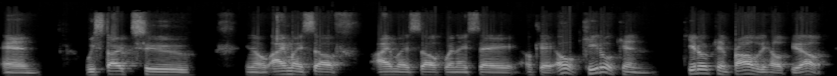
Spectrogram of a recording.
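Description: A man talks at a fairly slow pace in a medium pitch with ordinary pitch variation and a plain, everyday voice. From Filipino background, Canada-based. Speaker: keto influencer and podcaster. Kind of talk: interview. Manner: casual, many fillers.

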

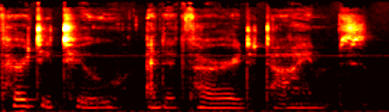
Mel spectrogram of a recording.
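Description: Over noticeable background noise, a woman speaks in a gentle, warm tone with fairly even intonation. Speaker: podcast host and poetry reader. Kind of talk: poem reading. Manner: slow, soothing, intimate.

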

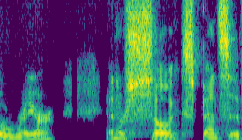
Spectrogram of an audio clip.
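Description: A man with a fairly low pitch speaks against a quiet background. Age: 50s. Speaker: real estate investor and author. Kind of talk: interview.

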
